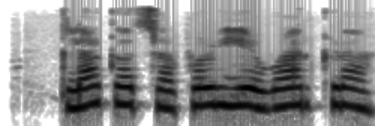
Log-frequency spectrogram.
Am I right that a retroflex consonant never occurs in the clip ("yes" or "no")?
no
